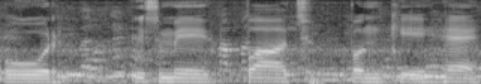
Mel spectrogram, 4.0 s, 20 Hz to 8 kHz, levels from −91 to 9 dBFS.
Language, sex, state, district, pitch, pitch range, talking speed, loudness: Hindi, male, Haryana, Charkhi Dadri, 130 Hz, 125-135 Hz, 75 wpm, -14 LUFS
